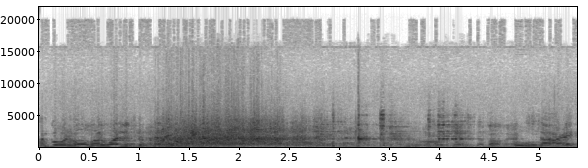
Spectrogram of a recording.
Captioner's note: audience laughter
